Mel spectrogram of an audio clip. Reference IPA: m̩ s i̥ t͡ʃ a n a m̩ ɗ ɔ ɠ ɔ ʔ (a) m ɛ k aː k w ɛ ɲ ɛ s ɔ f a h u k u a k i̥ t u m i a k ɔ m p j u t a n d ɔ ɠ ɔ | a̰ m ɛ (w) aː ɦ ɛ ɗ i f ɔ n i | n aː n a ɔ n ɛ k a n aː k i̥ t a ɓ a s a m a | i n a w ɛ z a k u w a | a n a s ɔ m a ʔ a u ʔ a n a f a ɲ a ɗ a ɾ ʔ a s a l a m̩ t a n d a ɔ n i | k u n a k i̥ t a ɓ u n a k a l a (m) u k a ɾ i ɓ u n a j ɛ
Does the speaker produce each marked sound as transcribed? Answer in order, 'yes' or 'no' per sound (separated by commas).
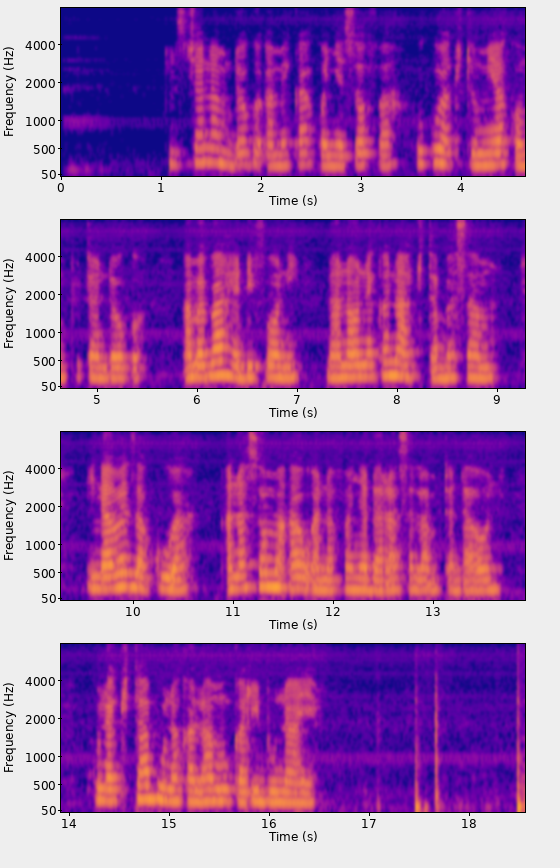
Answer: yes, no, yes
